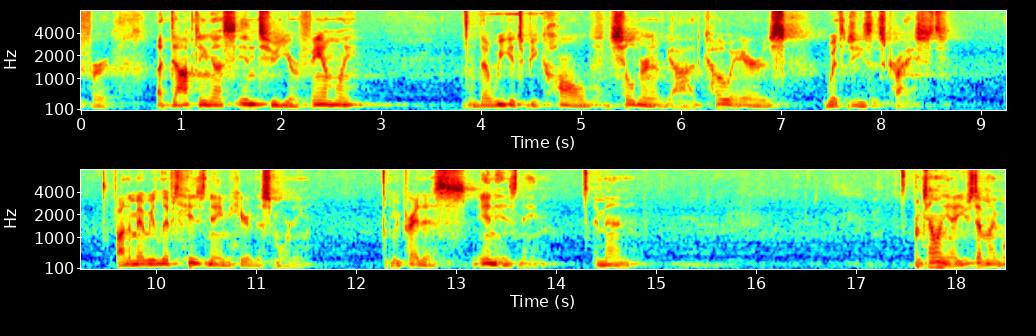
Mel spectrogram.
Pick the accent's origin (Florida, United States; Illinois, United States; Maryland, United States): Illinois, United States; Metamora; I am from Metamora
